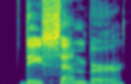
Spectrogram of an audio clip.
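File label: "december", English, male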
